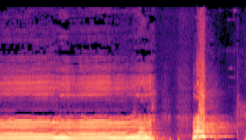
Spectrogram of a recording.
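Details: Indoor pet dog, told not to bark, gives a sustained moaning howl with two brief upward pitch swoops, then falls quiet and lets out one short sharp yip near the end.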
